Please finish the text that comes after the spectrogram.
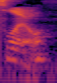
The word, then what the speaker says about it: slough: now because I've been meaning to oh it's pronounced slooh cool in California and they like the body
